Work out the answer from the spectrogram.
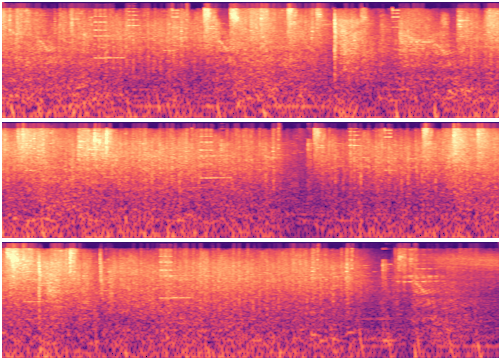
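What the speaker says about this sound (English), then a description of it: "Right trigger, left trigger, fire both hand weapons." In Armored Core VI, a mech fires both of its hand weapons at once: sustained loud volleys of gunfire, bursts and explosive pops, layered with clanking mechanical noise, running steadily with only a brief lull in the middle.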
